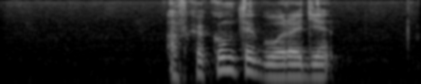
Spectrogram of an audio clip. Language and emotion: Russian, neutral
